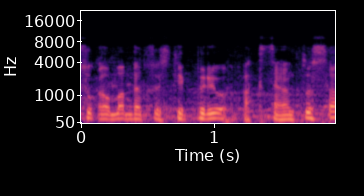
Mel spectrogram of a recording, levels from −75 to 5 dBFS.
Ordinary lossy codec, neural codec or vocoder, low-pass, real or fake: Opus, 32 kbps; codec, 16 kHz, 4 kbps, FreqCodec, larger model; 7.2 kHz; fake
